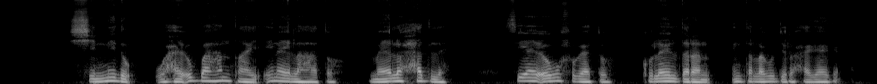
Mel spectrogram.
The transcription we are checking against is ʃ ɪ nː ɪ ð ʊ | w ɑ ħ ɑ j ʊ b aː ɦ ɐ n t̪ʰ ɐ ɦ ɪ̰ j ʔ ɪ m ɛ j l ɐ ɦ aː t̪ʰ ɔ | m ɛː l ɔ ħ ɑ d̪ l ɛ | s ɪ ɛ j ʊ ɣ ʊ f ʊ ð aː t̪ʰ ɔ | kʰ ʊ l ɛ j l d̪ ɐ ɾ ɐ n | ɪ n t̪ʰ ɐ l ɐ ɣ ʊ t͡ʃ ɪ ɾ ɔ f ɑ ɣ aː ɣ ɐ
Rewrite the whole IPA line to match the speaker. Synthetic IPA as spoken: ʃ ɪ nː ɪ ð ʊ | w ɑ ħ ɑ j ʊ b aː ɦ ɐ n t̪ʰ ɐ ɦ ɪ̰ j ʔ ɪ n ɛ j l ɐ ɦ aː t̪ʰ ɔ | m ɛː l ɔ ħ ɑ d̪ l ɛ | s ɪ ɛ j ʊ ɣ ʊ f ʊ ɣ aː t̪ʰ ɔ | kʰ ʊ l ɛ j l d̪ ɐ ɾ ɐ n | ɪ n t̪ʰ ɐ l ɐ ɣ ʊ t͡ʃ ɪ ɾ ɔ ħ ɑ ɣ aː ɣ ɐ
